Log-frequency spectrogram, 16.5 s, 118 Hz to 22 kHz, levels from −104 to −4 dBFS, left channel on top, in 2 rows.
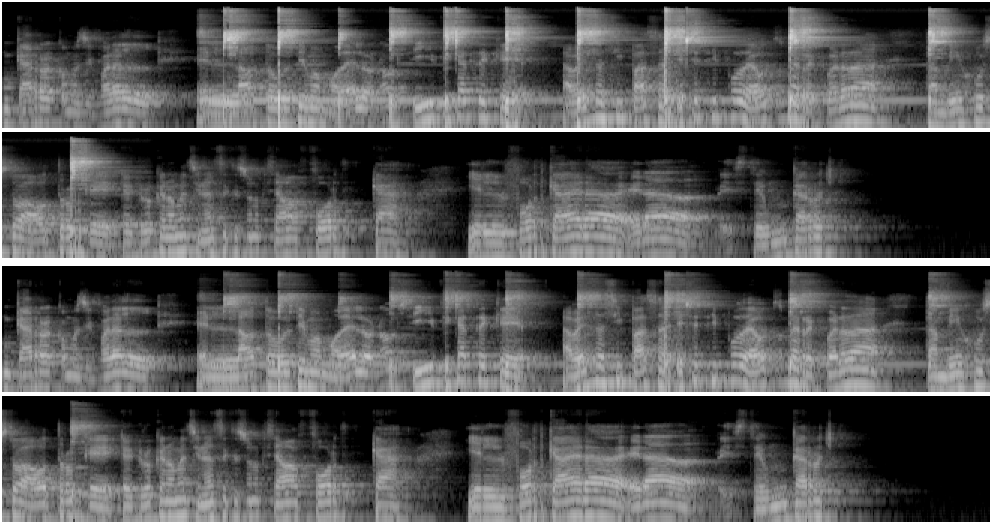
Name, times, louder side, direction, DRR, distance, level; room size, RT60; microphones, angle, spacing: voice 1, 0.0-4.4 4.7-11.0 11.3-15.1, right 2 dB, 35° right, 8 dB, 0.9 m, -40 dB
sound 1, 1.6-5.2 5.5-8.0 8.8-9.1, left 15 dB, 65° left, 0.3 m, -29 dB
15.5 x 5.9 x 6.0 m, 0.79 s
head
